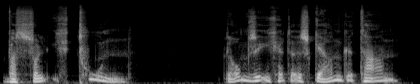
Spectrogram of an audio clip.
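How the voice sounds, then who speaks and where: A man's voice: on the high side, expressive, measured pace, creaky, husky, no room sound, studio quality, pitched above the performer's own voice, heavily acted. A man reading aloud, voicing a frightened thirty-eight-year-old housemaid with an urgent, raised manner. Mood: fearful, urgent. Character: anxious housemaid woman aged thirty-eight. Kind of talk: audiobook character voice.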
